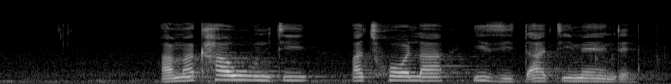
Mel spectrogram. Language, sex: Zulu, male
